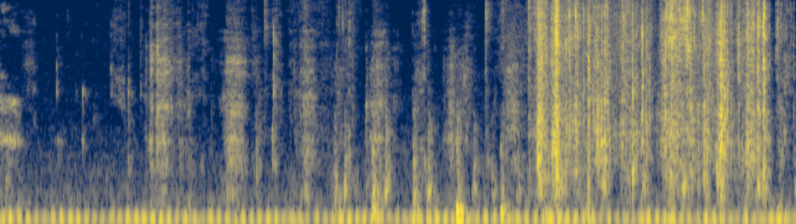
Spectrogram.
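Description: A person crunching and chewing a baked buttered cracker dipped in hummus, the crunching getting louder and busier over the last few seconds.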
